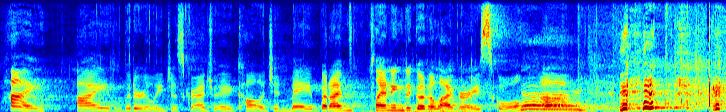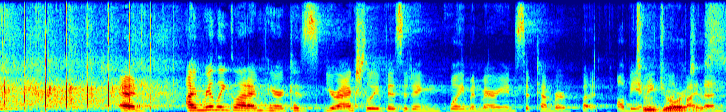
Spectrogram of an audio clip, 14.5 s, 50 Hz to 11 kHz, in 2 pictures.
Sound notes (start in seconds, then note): 5.2 laughing and applauding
